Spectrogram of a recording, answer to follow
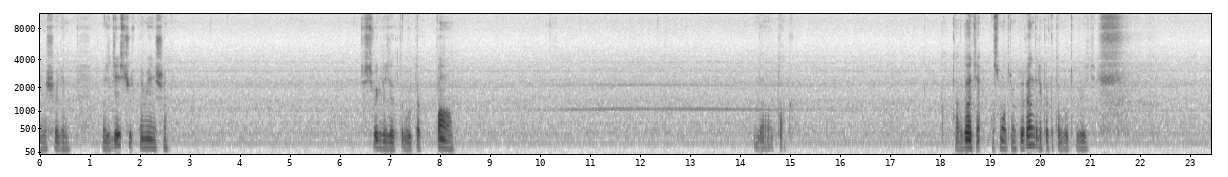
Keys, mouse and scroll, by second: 3.1 s, 3.8 click, 4.6 click, 6.3 click, 6.5-8.4 drag, 10.5-14.5 drag, 14.5 middle click, 14.7-16.3 drag, 16.3 middle click, 18.9-22.3 drag.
